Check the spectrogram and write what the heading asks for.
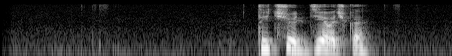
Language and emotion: Russian, angry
